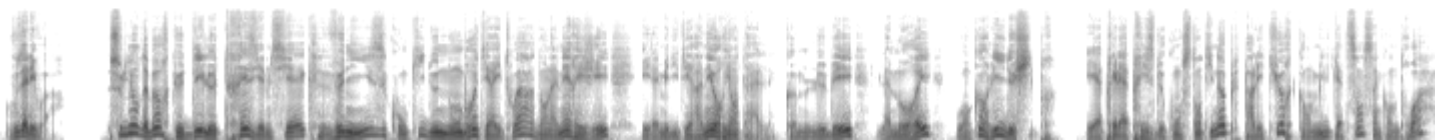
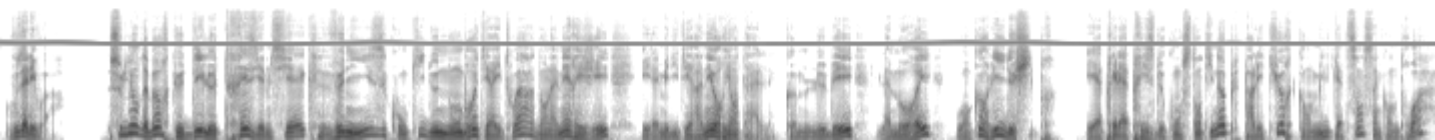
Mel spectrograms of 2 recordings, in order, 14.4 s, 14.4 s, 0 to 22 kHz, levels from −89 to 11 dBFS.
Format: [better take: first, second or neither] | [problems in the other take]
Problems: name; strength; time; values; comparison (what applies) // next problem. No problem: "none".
first | high-pitched whine; loud; throughout; 6 kHz, 7 dB below the speech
